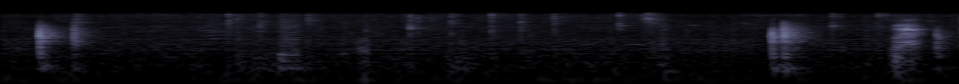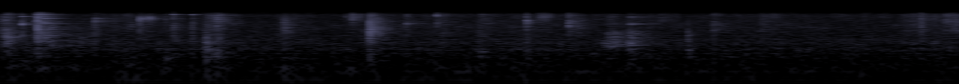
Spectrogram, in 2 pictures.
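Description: Dishes and utensils clinking and tapping now and then: a dozen or so light, separate knocks spread over a quiet stretch.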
